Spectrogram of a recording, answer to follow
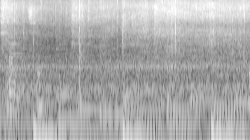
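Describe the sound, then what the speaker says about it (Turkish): Minced meat sizzles on top of onions in a pan, a steady close frying hiss with a few faint clicks and no talking. "soğanların üzerine kıymayı ekliyorum"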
